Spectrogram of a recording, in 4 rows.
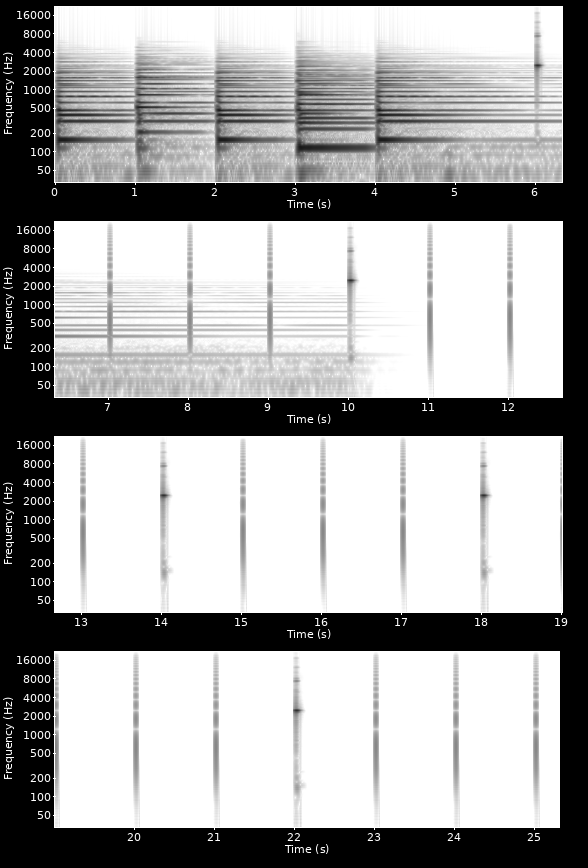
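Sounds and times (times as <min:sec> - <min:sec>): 
Eb major music in 4/4 without piano: 0:00.0 - 0:10.0.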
